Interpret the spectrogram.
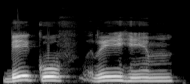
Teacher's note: قلقلہ کریں گے، عجل بکفرہم، کاف کو باریک کرنا ہے، بکفرہم، را کے نیچے زیر ہے، را کو باریک کریں گے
